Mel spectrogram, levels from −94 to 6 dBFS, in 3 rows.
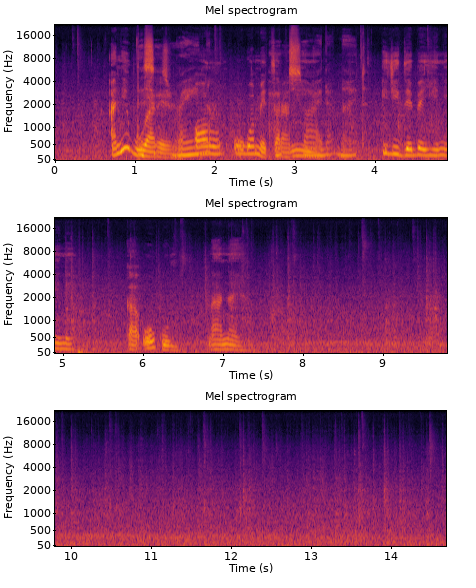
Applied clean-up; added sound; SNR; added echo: none; Rain; 5 dB; none.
